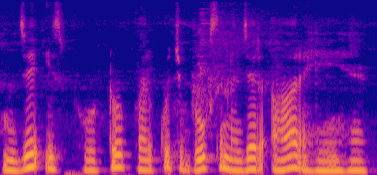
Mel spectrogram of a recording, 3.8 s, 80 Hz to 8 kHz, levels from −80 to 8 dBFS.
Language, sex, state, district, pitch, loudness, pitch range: Hindi, female, Madhya Pradesh, Umaria, 175 Hz, -16 LUFS, 165-190 Hz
